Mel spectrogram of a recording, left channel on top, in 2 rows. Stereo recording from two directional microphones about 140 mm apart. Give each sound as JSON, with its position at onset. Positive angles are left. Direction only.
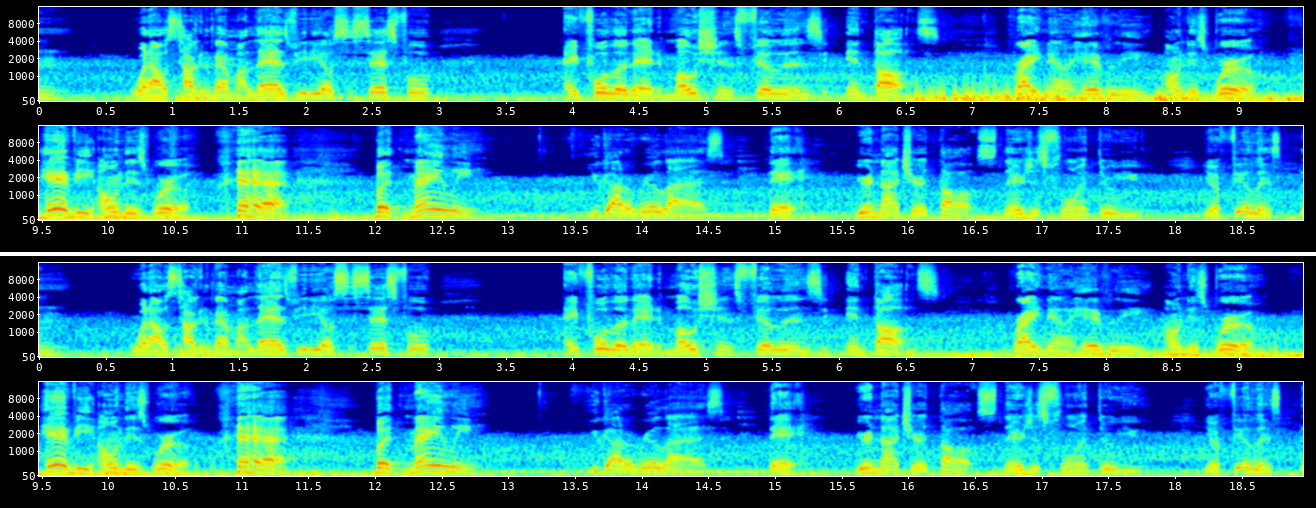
{"t": 0.7, "sound": "speech", "side_deg": -15}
